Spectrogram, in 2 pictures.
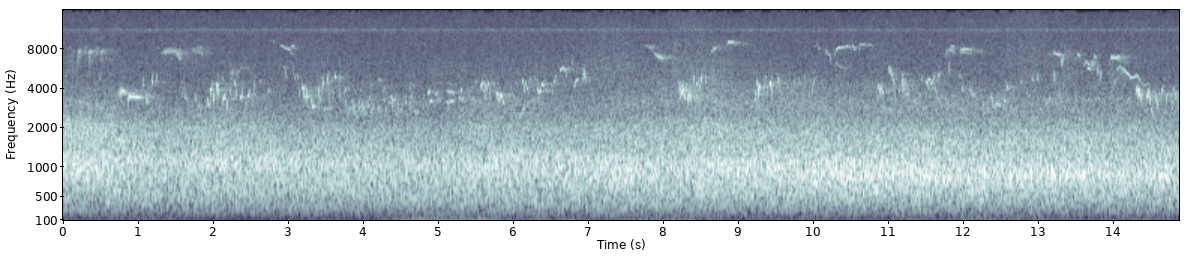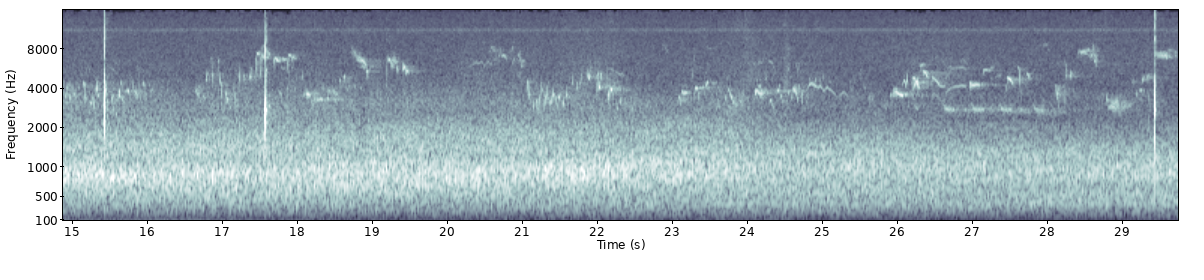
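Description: Small birds chirping over the steady far-off rumble of an approaching diesel-hauled freight train. Four sharp clicks cut through: two about halfway through and two near the end.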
